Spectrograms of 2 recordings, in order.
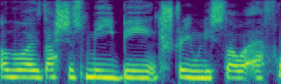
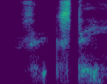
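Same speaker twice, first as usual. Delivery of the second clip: soft, very quiet, secretive whisper. Revealing the answer to an often-asked question, whispered 'sixteen'. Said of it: "I'm gonna whisper it".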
